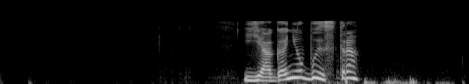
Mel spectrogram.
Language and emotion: Russian, positive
